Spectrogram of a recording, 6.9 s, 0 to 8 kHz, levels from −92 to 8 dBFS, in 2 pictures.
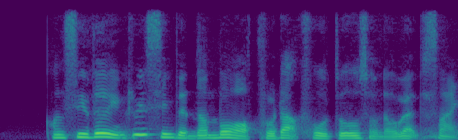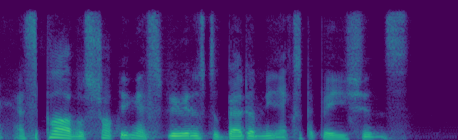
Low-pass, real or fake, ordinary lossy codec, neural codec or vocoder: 7.2 kHz; fake; none; codec, 16 kHz, 1 kbps, FreqCodec, larger model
